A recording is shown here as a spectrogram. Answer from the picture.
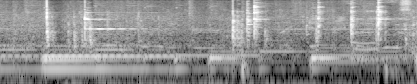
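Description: Ceramic plates and bowls clinking as they are set down on a wooden table, several sharp clinks with a brief ring, over background music.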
